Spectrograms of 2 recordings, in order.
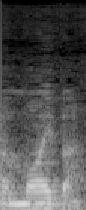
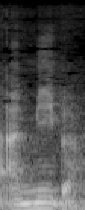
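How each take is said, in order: First: "amoeba" said as a-MOY-ba; pronounced as spelled. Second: "amoeba" said as a-MEE-ba; correct English pronunciation. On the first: Explaining the home pronunciation, amoeba as a-MOY-ba. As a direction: say "amoeba" with an oy in the middle. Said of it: "We pronounce it as it's spelled". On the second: Teaching the actual English word, amoeba as a-MEE-ba. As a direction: say "amoeba" with a long ee in the middle. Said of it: "That's how it's pronounced". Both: Shown as a demonstration.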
